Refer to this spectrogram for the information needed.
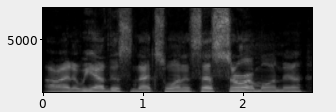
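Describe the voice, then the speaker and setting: A man's voice: medium pitch, steady tone, a little fast, pushed and bright, smooth, no room sound, studio quality. A man hosting a podcast interview in an informal, slangy and encouraging way. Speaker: podcast host. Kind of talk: casual interview chat.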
